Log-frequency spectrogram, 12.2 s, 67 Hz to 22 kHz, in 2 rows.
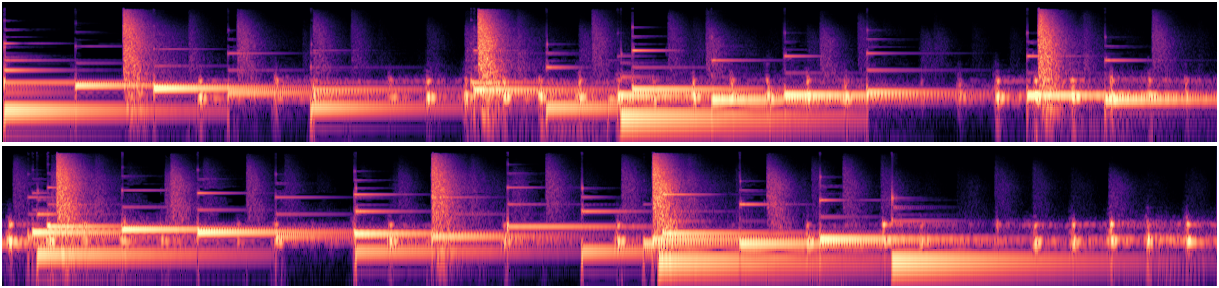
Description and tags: Cminor ballad (80pbm)
ballad, loop, loopable, melody, piano, sample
